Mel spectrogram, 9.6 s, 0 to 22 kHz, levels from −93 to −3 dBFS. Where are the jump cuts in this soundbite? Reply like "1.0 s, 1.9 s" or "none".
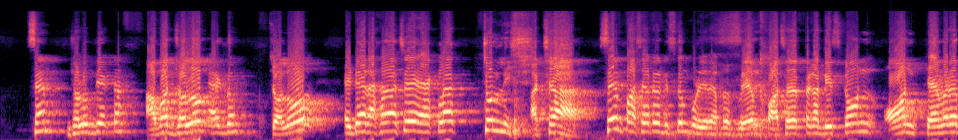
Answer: none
